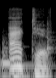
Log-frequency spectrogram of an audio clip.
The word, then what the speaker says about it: ACTUV: continuous trail unmanned vessel actuv pronounced active was originally conceived as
